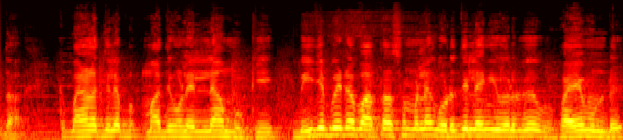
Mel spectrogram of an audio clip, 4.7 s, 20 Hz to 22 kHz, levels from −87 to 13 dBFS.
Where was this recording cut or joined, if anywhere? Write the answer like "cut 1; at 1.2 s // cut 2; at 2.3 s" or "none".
cut 1; at 2.1 s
